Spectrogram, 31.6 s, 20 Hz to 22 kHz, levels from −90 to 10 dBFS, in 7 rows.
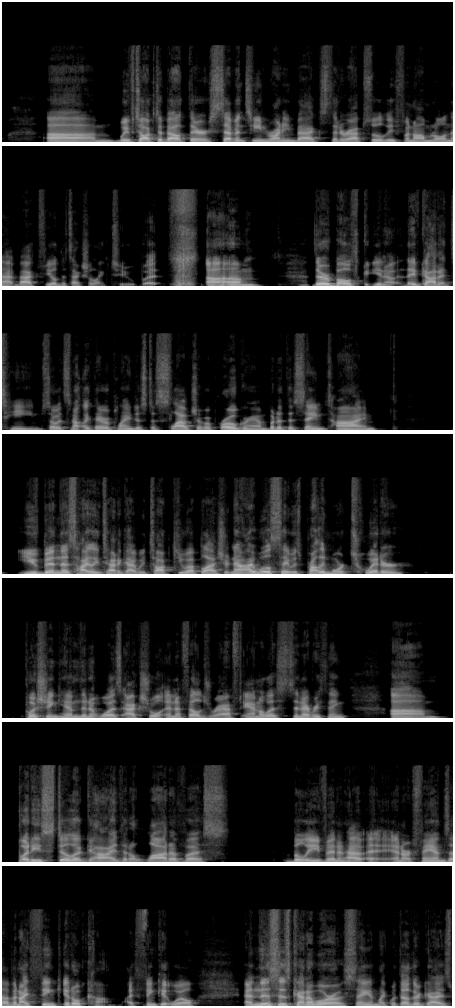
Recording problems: none

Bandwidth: 15 kHz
